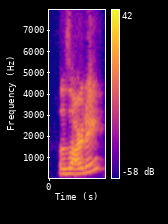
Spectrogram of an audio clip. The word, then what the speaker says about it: Lazarde: wild interviews with lazarde lazarde that's how you pronounce that yes so most favorites are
